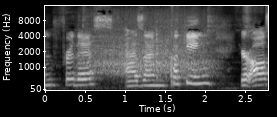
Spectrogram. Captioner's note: crowd cheers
